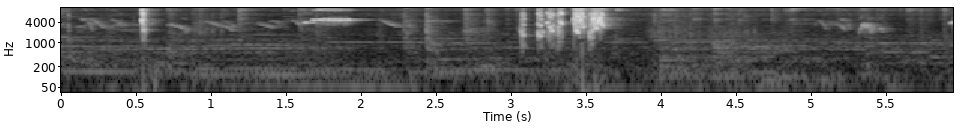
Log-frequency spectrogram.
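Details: Lovebirds, Sky Blue Opaline and Cobalt, chirping in the morning: a run of quick descending tweets early on, a short whistled note, then a cluster of loud harsh chips near the middle, over a low background hum.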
